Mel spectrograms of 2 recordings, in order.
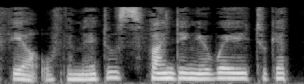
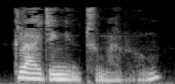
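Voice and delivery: usual speaking voice

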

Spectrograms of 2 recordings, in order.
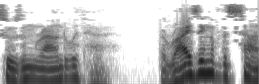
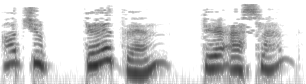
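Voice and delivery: put-on very high, softer girl; timid hopeful question; Lucy wondering; 3 dB quieter than usual. A narrator's reading. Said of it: "said Lucy".

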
